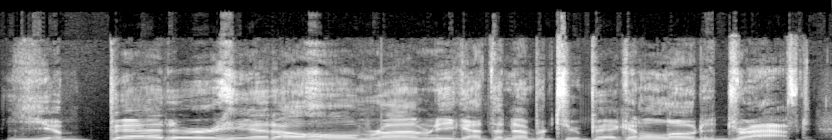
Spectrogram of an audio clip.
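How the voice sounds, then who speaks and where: A man with a slightly high voice debates as a sports radio host. He talks off the cuff and argues his side playfully. The sound is dry, as in a studio. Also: normal speed, no echo. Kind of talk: unscripted sports banter and debate.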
